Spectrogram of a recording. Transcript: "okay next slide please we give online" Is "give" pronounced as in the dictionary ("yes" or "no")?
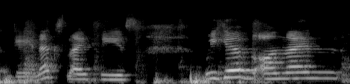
yes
